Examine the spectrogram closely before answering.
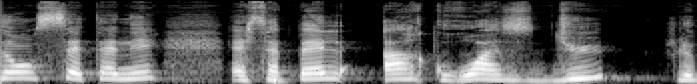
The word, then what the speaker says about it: Ar Groaz Du: fêté ses 10 ans cette année elle s'appelle argroise du je le prononce bien Jeanne tout à fait ça veut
